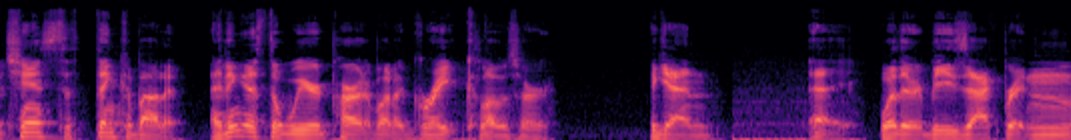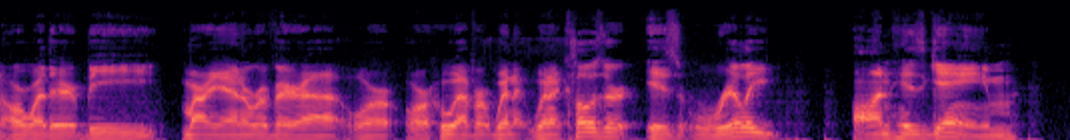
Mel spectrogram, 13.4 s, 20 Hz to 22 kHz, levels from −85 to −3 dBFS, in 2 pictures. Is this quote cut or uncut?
cut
